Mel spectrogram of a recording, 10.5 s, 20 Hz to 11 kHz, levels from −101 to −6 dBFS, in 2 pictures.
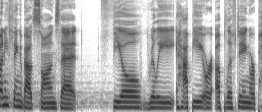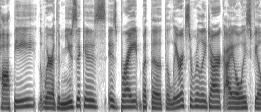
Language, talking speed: English, 160 wpm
